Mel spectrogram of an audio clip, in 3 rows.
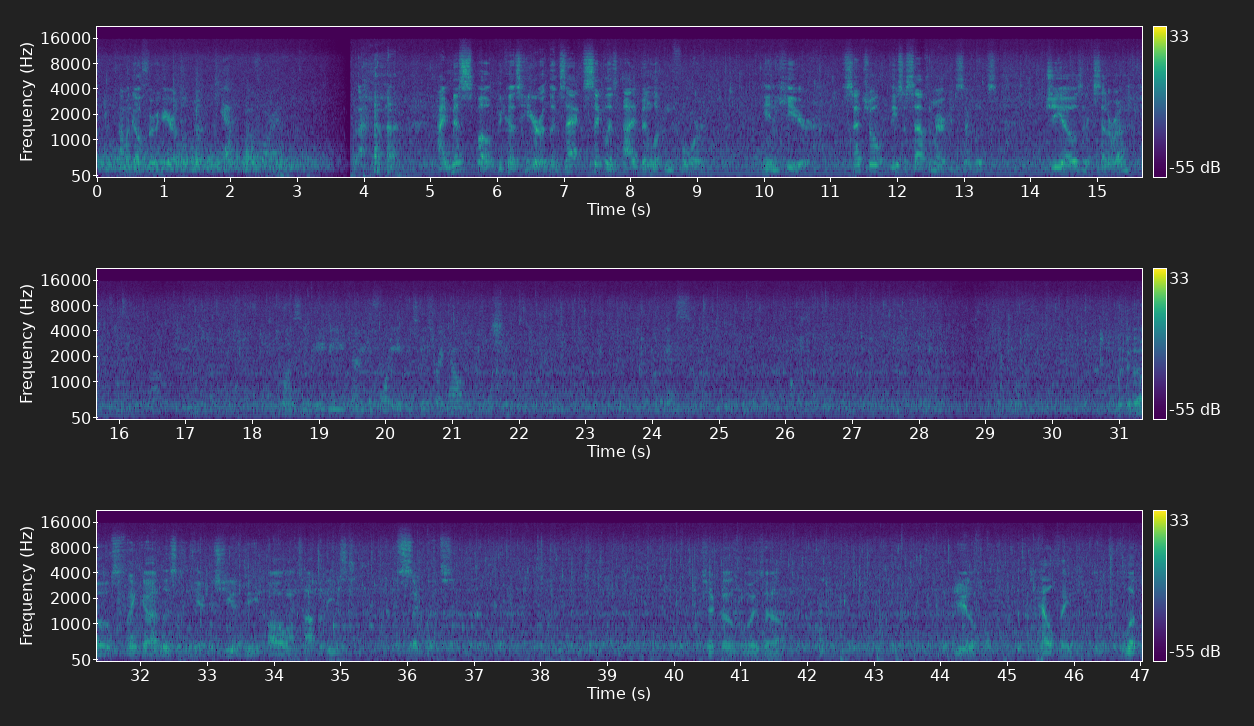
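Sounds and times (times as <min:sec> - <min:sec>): low steady hum: 0:00.0 - 0:47.0
water trickling and splashing: 0:00.0 - 0:47.0.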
